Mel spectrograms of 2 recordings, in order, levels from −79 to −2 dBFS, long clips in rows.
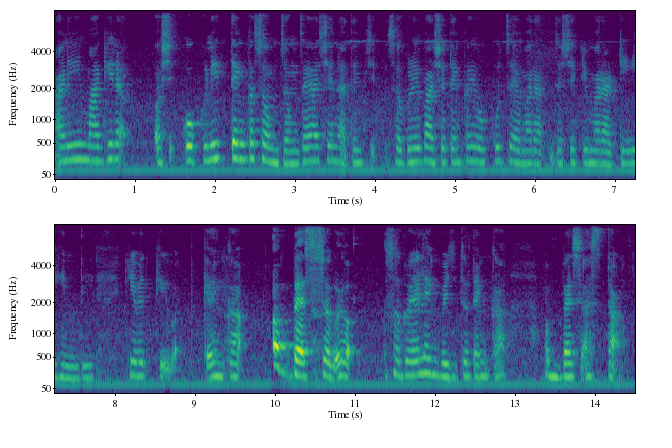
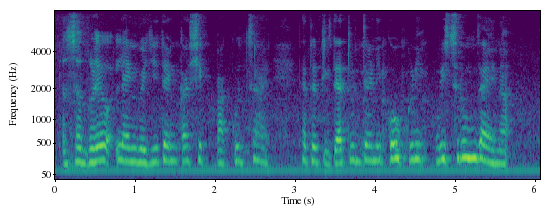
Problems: constant background noise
